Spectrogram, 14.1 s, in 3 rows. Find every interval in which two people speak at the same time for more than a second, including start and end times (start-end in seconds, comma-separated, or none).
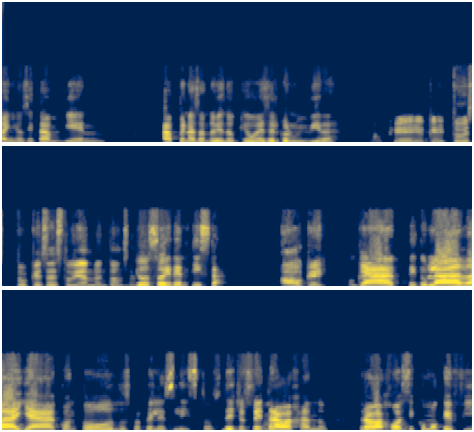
none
